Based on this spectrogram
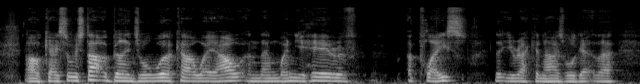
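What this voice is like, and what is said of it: English regional accent. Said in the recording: “across the pond to England ... you make our Chicagoland accent seem very boring”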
